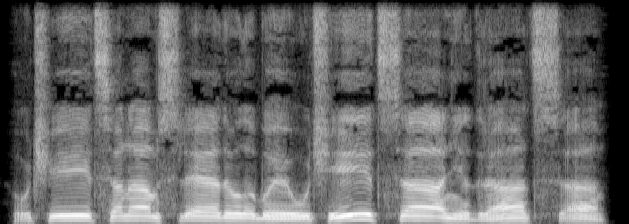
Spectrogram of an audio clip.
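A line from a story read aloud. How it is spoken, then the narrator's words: Booming bass. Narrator (Russian): гулким басом говорил он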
